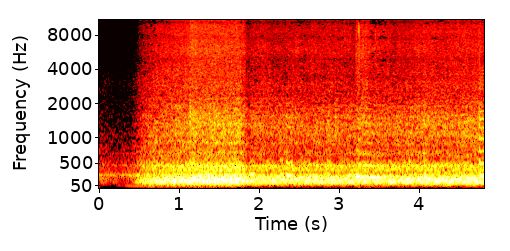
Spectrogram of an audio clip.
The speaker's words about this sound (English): It sounds like a lot of bees there. Yeah, yeah, each hive is about 80,000 bees in it.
